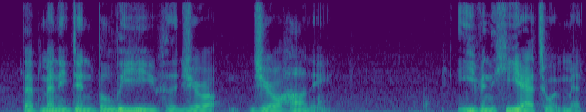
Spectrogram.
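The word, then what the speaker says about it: Jiralhanae: It was clear to Thel that many didn't believe the Jiralhani.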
